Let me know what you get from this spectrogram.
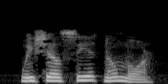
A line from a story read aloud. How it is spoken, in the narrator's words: I said with a sigh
